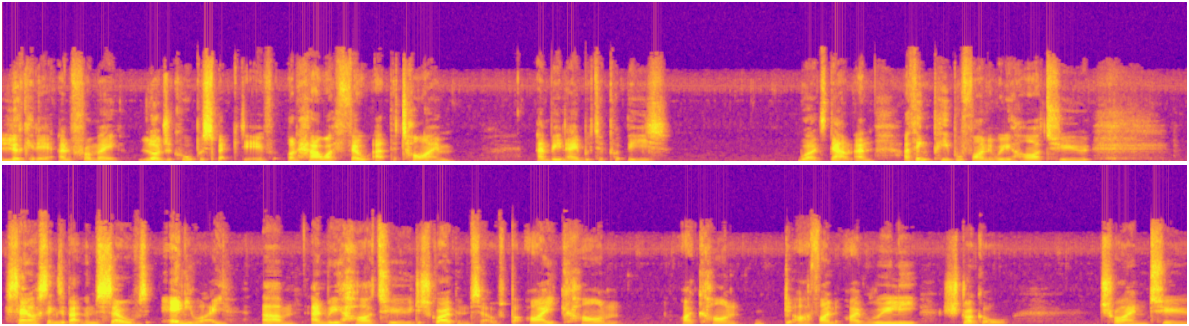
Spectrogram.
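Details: Adult man with stuttering (stammer) since childhood, addressed with cognitive behaviour therapy.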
